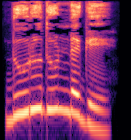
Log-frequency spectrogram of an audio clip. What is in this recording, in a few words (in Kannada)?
"ದುರುದುಂಡಗೆ", Kannada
